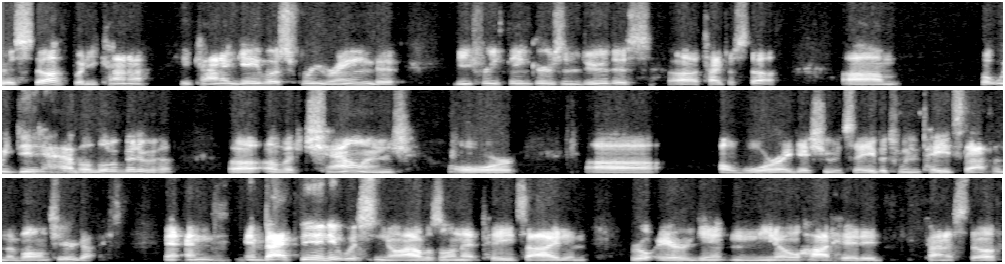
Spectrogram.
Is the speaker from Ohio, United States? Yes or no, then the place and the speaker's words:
no; Gonzales, Texas, United States; Gonzales Fire Department, you know, my hometown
